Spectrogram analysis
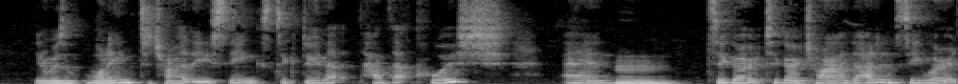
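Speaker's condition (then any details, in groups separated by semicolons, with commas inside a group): No condition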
